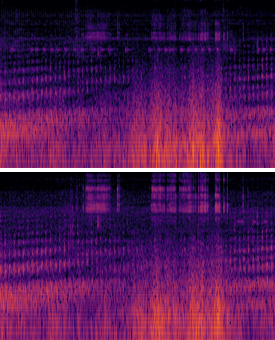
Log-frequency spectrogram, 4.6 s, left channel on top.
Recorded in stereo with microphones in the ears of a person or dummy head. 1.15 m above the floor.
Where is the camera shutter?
30° right (ahead or behind).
